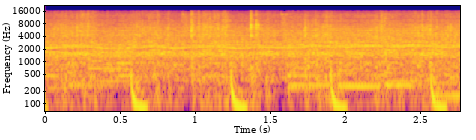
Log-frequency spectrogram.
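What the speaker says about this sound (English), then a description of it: "So I'm mixing the sugar and the butter" An electric mixer creams sugar and butter for a Jamaican fruit cake, giving a steady close whir broken by a series of dull, regular knocks of the beaters against the bowl. No one talks.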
